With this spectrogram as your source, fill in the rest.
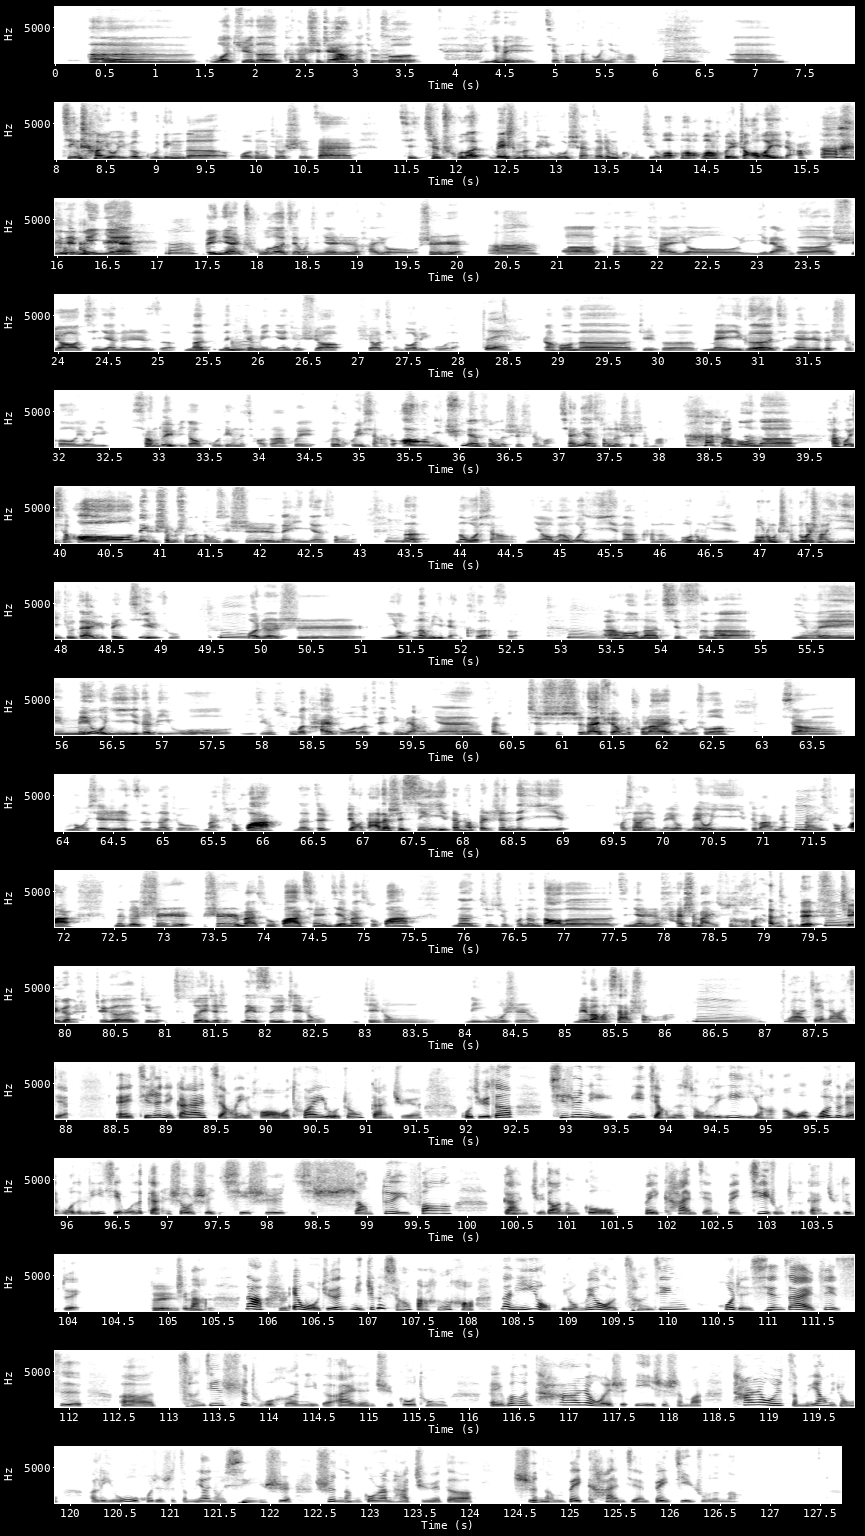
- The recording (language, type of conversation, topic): Chinese, advice, 我该怎么挑选既合适又有意义的礼物？
- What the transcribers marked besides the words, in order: laughing while speaking: "因为"; laughing while speaking: "常有"; laugh; other background noise; chuckle; laughing while speaking: "某种程度上"; laughing while speaking: "花，对不对"; tapping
